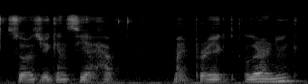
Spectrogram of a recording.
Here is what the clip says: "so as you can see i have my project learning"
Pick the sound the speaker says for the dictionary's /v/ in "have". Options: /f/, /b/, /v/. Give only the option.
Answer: /v/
